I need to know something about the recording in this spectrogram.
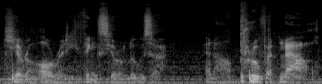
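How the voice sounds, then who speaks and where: An actor playing a cocky, menacing street racer in a video game, taunting and challenging a rival. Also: male voice, deep voice, brisk, close to an everyday voice. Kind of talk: video game cutscene acting. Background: music, vehicle.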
